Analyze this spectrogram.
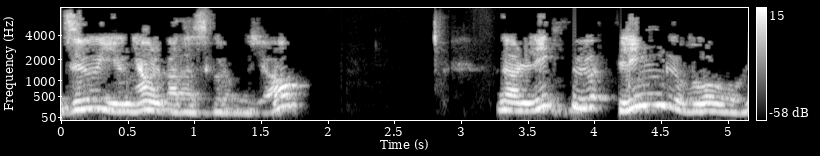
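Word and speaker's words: lingvo: 링그부 이런 것도 니은요, 린부 그러지 않아요. 링그부입니다. 그 니은, 노가 으로 바뀌어요. 링그부. 이것도 위에 있는 그 영향으로 그렇게 됩니다.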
